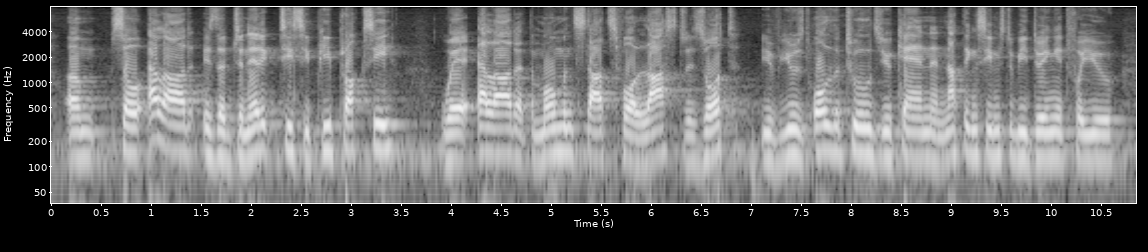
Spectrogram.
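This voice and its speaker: Amid noticeable background noise, a man speaks at a moderate pace and a medium pitch with fairly even intonation. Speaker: security researcher. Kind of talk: conference talk. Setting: stage with audience.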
